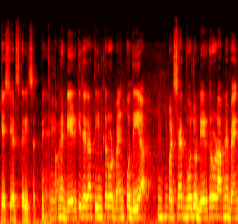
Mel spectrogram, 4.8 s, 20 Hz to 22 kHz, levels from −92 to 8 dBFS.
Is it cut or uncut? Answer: cut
